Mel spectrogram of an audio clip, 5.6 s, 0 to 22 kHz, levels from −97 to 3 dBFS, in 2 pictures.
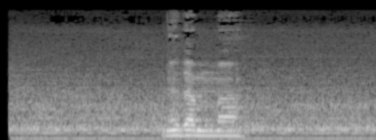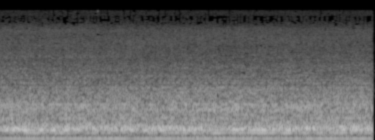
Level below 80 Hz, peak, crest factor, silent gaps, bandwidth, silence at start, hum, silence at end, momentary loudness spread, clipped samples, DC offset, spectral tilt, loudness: -36 dBFS; 0 dBFS; 20 dB; none; 16 kHz; 0.05 s; none; 0 s; 12 LU; under 0.1%; under 0.1%; -6.5 dB/octave; -22 LUFS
